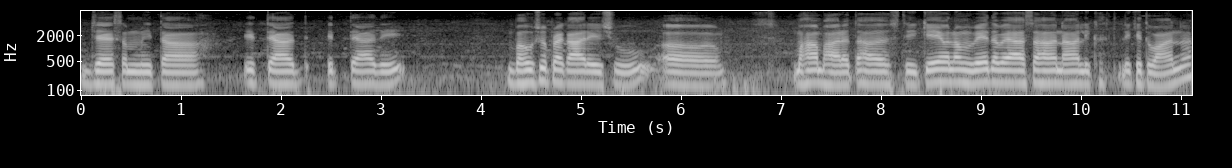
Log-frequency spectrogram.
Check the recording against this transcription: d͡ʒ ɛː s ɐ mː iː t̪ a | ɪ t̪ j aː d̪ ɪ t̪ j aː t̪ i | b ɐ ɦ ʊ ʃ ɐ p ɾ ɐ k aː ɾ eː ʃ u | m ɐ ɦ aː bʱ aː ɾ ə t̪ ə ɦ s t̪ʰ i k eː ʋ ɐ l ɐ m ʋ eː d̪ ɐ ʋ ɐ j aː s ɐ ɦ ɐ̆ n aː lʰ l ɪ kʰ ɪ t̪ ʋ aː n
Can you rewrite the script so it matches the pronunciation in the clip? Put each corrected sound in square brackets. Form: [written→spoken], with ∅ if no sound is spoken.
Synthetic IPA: d͡ʒ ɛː s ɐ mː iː t̪ a | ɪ t̪ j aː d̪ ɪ t̪ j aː [t̪→d̪] i | b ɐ ɦ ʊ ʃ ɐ p ɾ ɐ k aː ɾ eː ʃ u | m ɐ ɦ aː bʱ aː ɾ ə t̪ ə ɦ s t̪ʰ i k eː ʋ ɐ l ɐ m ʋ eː d̪ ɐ ʋ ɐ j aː s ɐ ɦ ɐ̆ n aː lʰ l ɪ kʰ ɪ t̪ ʋ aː n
